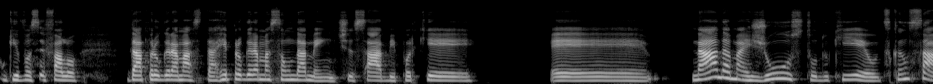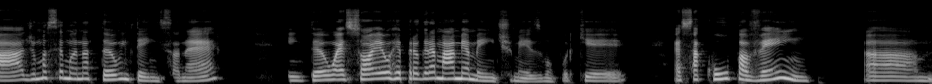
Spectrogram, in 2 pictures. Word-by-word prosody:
o 205 - -10
que 210 - +2
você 205 +1 -3
falou 190 -3 +1 0.5
da 210 +1 +7
programa 210 -1 +3
da 190 - -1
reprogramação 225 0 0
da 200 -1 +4
mente, 165 -1 -4
sabe, 180 -1 +2
porque, 180 -1 -3 0.7
eh, 175 -1 -2 0.4
nada 305 +8 +7
mais 215 -7 +1
justo 235 +3 -2
do 185 0 -9
que 220 +4 -5
eu 170 -4 -2
descansar 200 -2 +1
de 225 - -6
uma 275 +5 -1
semana 270 -3 -2
tão 225 -3 -2
intensa, 170 - -5
né. 170 - -1 0.7
Então 195 +4 -2
é 225 0 +4
só 235 +1 +2
eu 270 +2 +3
reprogramar 265 0 +2
a - - +5
minha 265 -1 +4
mente 170 -4 -5
mesmo, 145 -1 -8
porque 170 +6 -8 0.5
essa 225 - 0
culpa 240 +2 +1
vem 200 - +1 0.5
ah, 185 -2 -3
200 Hz, 130 wpm, -23 LUFS, 180-235 Hz, 0.7 s, da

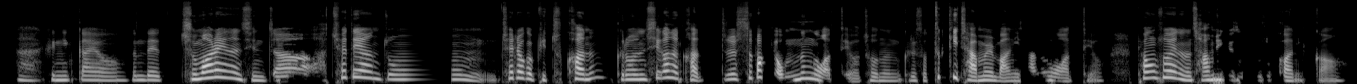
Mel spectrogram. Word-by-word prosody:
아 185 -3 -7
그니까요. 200 -2 -3
근데 200 -1 -2 0.2
주말에는 290 +3 +6
진짜 185 -3 -4
아 190 -1 -2
최대한 320 -5 +2
좀 225 0 -3 0.7
체력을 290 -2 +2
비축하는 250 - +1
그런 230 0 +2
시간을 300 +5 +2
가질 210 +4 -2
수밖에 320 +8 +2
없는 225 - +2
것 220 - +2
같아요. 135 - -5
저는 170 -1 -7
그래서 180 -2 -8
특히 330 -2 +1
잠을 195 0 +3
많이 160 0 -1
자는 165 +5 -8
것 165 - -3
같아요. 155 +4 -10 0.3
평소에는 295 -6 +3
잠이 205 +3 +3
계속 195 -1 -14
부족하니까. 180 -1 -6
205 Hz, 315 characters per minute, -24 LUFS, 185-265 Hz, 0.7 s, 주말에는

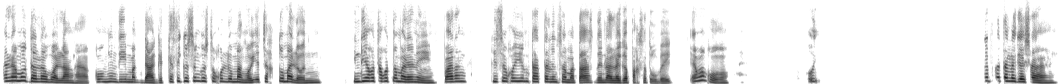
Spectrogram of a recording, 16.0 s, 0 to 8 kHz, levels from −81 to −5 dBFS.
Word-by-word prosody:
Alam 340 +3 +3
mo - - +3
2 255 -5 +3
lang 180 -1 +1
ha. 145 -1 -5
Hung 240 0 -3
hindi 235 -2 -3
magdagat 180 -6 0
kasi 260 +3 -6
gustong-gusto 305 -1 -3
ko 280 0 -4
lumangoy 235 -6 +2
at 230 - -2
tsaka 260 - -6
tumalon. 195 - +2 0.5
Hindi 260 +3 +1
ako 310 - +2
takot 305 0 -1
tumalon, 245 -5 +2
eh. 190 -6 -1 0.2
Parang 260 +3 +3 0.4
gusto 265 +2 -3
ko 290 - -6
yung 290 -1 -1
tatalon 255 -2 0
sa 230 +2 0
mataas 200 -1 +1
na 200 - +2
lalagapak 180 -3 +3
sa 190 - -6
tubig. 140 -3 -6 0.2
Ewan 360 +5 0
ko 155 - -3 1.2
Uy - - -8 2.5
Trip 335 -4 -4
ko 340 - -1
talaga 290 -5 +5
siya. 175 -8 +1
235 Hz, 145 wpm, -23 LUFS, 185-280 Hz, 2.5 s, talaga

